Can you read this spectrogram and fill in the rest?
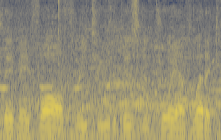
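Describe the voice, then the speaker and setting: Excitable high-voiced soccer commentator. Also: male voice, normal speed. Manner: excitable, voice jumps up on big chances. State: losing his voice. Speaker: play-by-play commentator. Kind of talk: live soccer play-by-play. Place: outdoor soccer field. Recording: loud crowd and outdoor noise. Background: cheering crowd.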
